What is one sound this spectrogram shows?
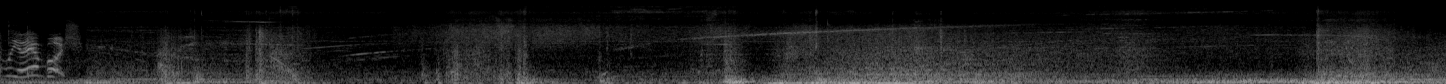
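An aircraft engine hums and roars as it hovers and flies off.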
